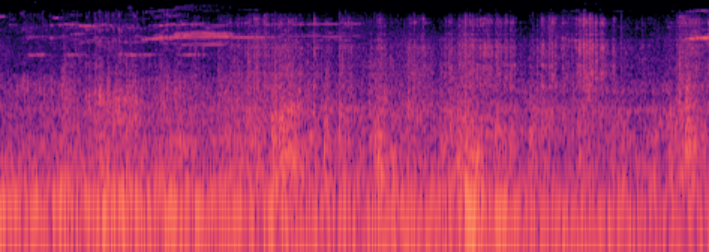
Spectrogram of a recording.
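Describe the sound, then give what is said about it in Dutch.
A heavy garbage truck stopped in front of a house rumbles steadily as a waste bin is emptied, with mechanical clanks and a hiss of air brakes, then the engine drones on as it drives off. “Het afval wordt geleegd en de wagen rijdt weer door.”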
